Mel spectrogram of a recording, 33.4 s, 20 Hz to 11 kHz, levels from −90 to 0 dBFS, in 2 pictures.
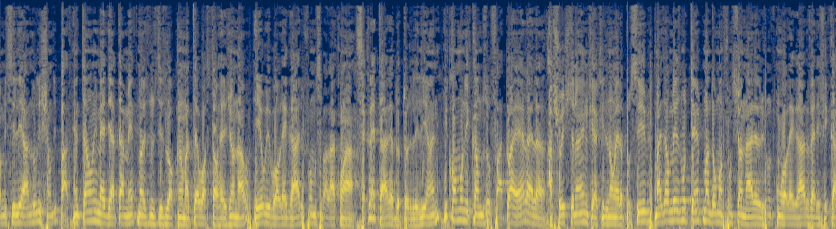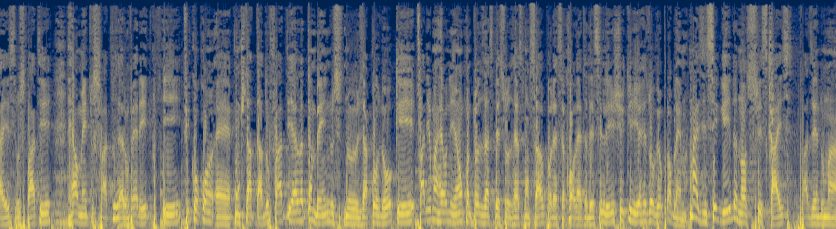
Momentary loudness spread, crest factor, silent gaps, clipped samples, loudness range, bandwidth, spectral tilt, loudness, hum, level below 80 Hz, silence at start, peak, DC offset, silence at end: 3 LU; 8 dB; none; 1%; 1 LU; 11 kHz; -7 dB/octave; -10 LUFS; none; -20 dBFS; 0 s; 0 dBFS; 2%; 0 s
